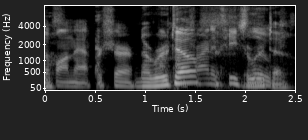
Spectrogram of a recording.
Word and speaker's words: Naruto: Naruto? I'm trying to teach Luke. It's Naruto.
